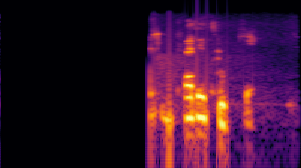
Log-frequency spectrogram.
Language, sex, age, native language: Icelandic, female, 30-39, Icelandic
